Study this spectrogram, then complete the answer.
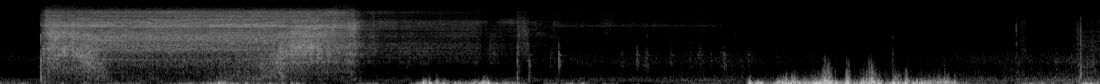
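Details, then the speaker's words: Allis-Chalmers WD tractor sitting about a year with a flat tire: loud steady hiss of air escaping through a bad, rusted valve stem core, heard before swapping the core. "you can hear this thing leaking pretty good now but it's just air so I should be able to swap that real quick the valve stem core anyway"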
